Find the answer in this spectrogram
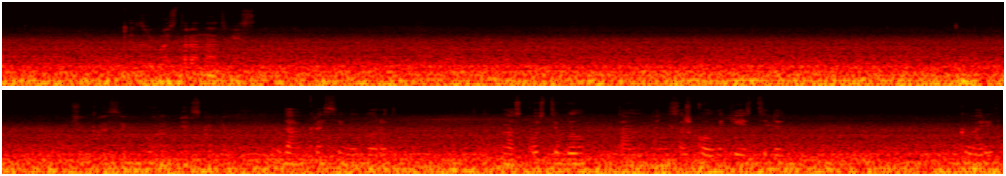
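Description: Steady road and engine noise of a car travelling at highway speed, heard from inside the cabin: a constant low rumble with no sudden events.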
